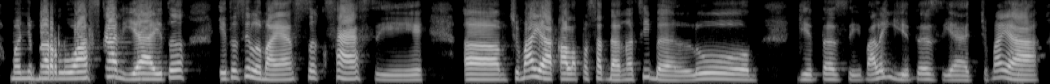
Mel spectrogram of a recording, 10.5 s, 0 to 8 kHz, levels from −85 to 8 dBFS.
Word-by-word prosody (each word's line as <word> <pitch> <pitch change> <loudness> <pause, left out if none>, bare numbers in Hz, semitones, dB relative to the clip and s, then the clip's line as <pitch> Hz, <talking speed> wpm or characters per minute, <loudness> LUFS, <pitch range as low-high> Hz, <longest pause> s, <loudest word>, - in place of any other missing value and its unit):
menyebarluaskan 220 +3 +3
ya, 195 0 +5
itu 195 +6 -1 0.5
itu 250 +4 -3
sih 270 +2 -3
lumayan 185 -3 +2
sukses 205 +1 -1
sih. 170 -1 -7 0.4
Mmm, 185 -1 +4
cuma 250 +7 +1
ya 230 -6 +6
kalau 195 -1 +2
pesat 210 +1 -6
banget 175 +1 -2
sih 270 - -9
belum, 180 +1 -1 0.4
gitu 180 +1 -6 0.2
sih, 170 -2 -12
paling 220 +9 -3
gitu 190 +2 -5
sih 170 -1 -9
ya, 160 -1 -5
cuma 240 - -5
ya 175 -8 +3
190 Hz, 135 wpm, -21 LUFS, 180-220 Hz, 0.5 s, ya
